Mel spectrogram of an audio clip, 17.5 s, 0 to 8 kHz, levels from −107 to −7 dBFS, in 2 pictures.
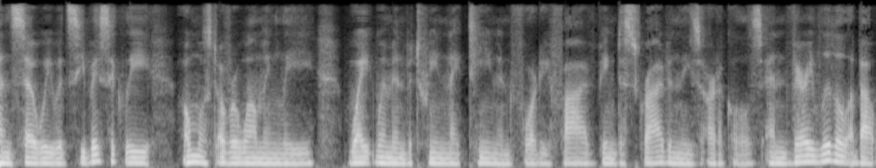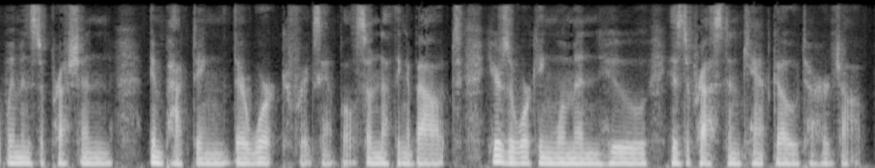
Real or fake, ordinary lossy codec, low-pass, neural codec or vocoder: fake; AAC, 32 kbps; 7.2 kHz; codec, 16 kHz in and 24 kHz out, 1 kbps, XY-Tokenizer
